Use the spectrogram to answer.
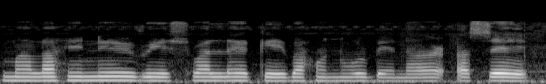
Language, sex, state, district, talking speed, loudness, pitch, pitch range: Assamese, male, Assam, Sonitpur, 55 wpm, -17 LUFS, 170 Hz, 165-180 Hz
